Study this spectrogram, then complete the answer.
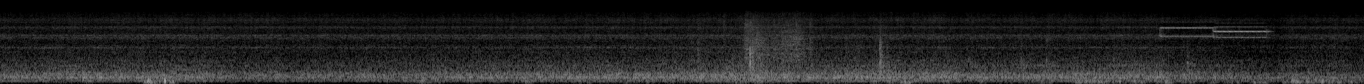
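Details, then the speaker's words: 1994 Casablanca Panama ceiling fan (50 or 52 inch) at high speed: steady whooshing hiss with faint whirring from worn, noisy motor bearings; quieter since WD-40 but not fixed. "it again yep there comes the sound yes that's the sound I was referring to granted it isn't as loud as it was when I first put it up but the ad is still there"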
